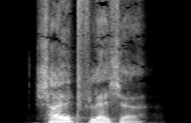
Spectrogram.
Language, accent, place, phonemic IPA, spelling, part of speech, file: German, Germany, Berlin, /ˈʃaltˌflɛçə/, Schaltfläche, noun, De-Schaltfläche.ogg
- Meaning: button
